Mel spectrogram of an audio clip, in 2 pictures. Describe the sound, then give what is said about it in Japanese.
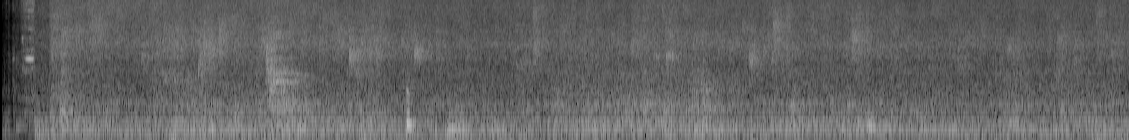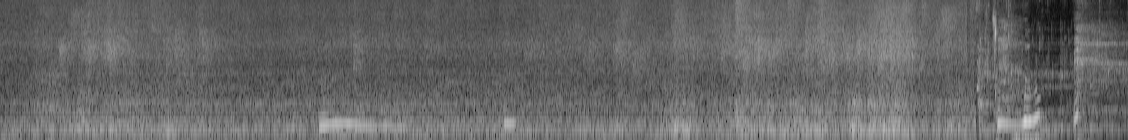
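Water runs steadily as someone is rinsed off after washing, a continuous, fairly quiet splashing wash with scattered drips, cutting off abruptly just before the end. “さーて、それでは洗い流していきましょうか。”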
